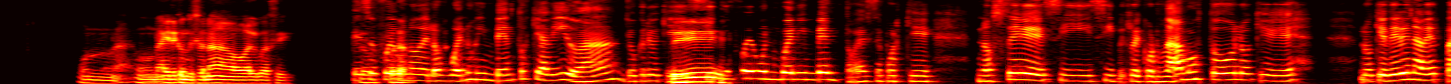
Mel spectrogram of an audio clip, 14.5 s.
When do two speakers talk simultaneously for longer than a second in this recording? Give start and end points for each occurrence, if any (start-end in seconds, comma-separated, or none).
none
